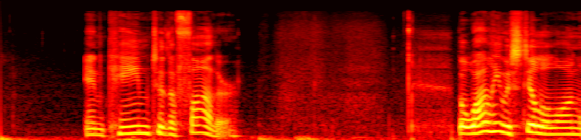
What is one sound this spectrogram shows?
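A middle-aged man speaks calmly and expressively into a close microphone, in short phrases with pauses.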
